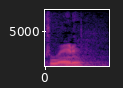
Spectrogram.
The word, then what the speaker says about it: Toronto: See, in Canada, the second T is silent. It's Toronto.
